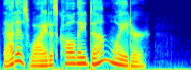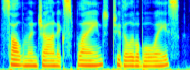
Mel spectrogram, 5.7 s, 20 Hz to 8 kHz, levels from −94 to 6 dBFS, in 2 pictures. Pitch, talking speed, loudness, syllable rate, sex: 180 Hz, 170 wpm, -19 LUFS, 4.7 syllables/s, female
